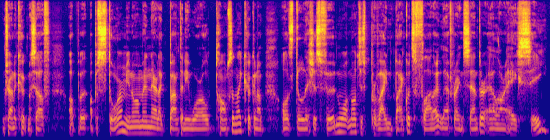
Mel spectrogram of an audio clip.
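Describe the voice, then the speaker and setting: A man's voice: on the low side, normal speed. A man hosting a casual comic solo podcast in a rambling, sweary, mock-indignant manner, recorded in a small room. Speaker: podcast host. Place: small box room in a house.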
